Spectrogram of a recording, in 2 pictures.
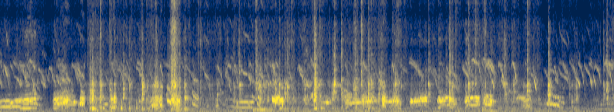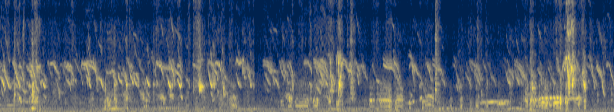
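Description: A flock of chickens clucks and squawks busily and close by while being fed insects, with overlapping calls from several birds throughout.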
